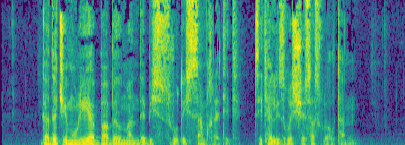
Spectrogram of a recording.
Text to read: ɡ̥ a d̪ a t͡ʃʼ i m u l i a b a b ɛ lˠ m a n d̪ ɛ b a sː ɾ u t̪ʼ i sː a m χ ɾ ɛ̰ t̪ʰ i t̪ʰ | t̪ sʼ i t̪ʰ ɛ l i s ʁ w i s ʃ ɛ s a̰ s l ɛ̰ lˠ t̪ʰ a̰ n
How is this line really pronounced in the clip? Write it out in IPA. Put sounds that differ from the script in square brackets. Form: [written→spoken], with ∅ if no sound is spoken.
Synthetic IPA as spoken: ɡ̥ a d̪ a t͡ʃʼ i m u l i a b a b ɛ lˠ m a n d̪ ɛ b [a→i] sː ɾ u t̪ʼ i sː a m χ ɾ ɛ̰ t̪ʰ i t̪ʰ | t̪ sʼ i t̪ʰ ɛ l i [s→z] ʁ w i s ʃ ɛ s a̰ s l ɛ̰ lˠ t̪ʰ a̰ n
